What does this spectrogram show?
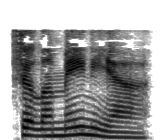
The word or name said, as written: phyllomania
